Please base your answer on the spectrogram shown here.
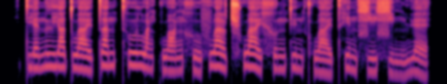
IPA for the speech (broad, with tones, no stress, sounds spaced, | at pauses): t̪ j ɛ˧˥ n l j ä˥ t̪ w a˨˩ ɪ̯ t̪ a˥ n t̪ʰ u˥ l w ɑ˨ ŋ k w ɑ˧˥ ŋ x u˨˩ f w ä˥˧ ʈ͡ʂʰ w a˥˩ ɪ̯ x ʊ˥ ŋ t̪ y˥˩ n kʰ w a˨˩ ɪ̯ t̪ʰ i˥˩ n ɕ i˧˥ ɕ i˨˩ ŋ n̪ ɥ ɛ˥˩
